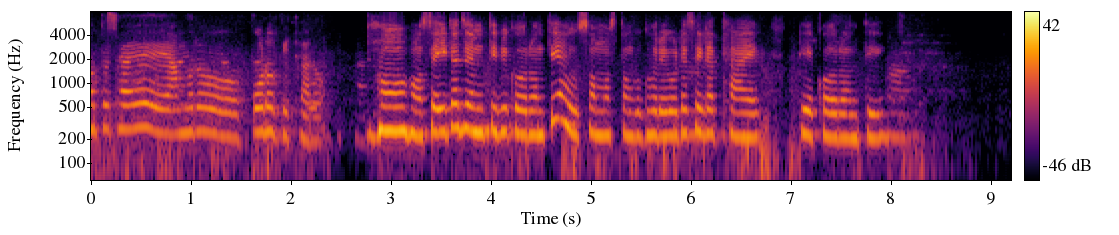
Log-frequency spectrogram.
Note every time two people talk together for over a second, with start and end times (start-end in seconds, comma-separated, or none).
none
